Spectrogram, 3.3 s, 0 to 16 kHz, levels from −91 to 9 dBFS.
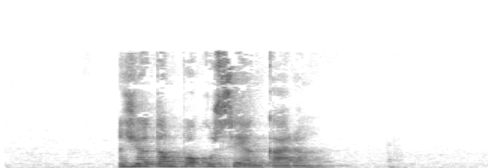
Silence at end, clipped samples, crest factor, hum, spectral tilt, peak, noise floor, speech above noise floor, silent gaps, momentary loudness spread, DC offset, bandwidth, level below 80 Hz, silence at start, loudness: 1.1 s; under 0.1%; 18 dB; none; -3.5 dB/octave; -12 dBFS; -74 dBFS; 47 dB; none; 9 LU; under 0.1%; 11.5 kHz; -70 dBFS; 0.8 s; -27 LUFS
